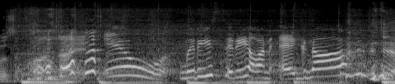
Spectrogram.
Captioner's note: laughing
